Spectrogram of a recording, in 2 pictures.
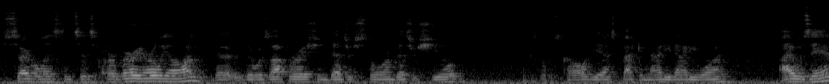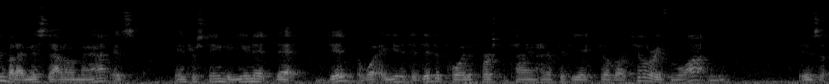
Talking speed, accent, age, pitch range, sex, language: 205 wpm, American, 30-49, 105-120 Hz, male, English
